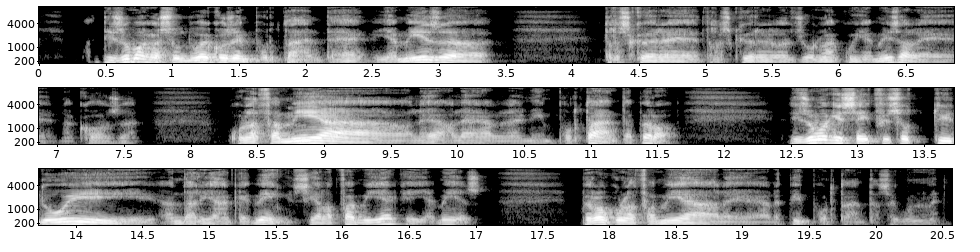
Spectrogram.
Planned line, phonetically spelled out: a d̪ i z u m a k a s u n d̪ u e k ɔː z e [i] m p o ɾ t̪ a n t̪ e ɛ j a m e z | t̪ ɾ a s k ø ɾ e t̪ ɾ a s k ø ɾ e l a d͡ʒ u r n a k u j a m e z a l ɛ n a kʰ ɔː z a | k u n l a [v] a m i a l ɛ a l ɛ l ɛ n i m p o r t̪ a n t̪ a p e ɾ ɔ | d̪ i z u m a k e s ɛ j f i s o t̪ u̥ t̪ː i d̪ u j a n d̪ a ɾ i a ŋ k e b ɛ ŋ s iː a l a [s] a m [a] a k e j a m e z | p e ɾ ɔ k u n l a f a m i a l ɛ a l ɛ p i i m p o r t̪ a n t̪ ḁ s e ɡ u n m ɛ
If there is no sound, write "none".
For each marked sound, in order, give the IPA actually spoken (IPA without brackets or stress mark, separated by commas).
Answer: i, f, f, i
